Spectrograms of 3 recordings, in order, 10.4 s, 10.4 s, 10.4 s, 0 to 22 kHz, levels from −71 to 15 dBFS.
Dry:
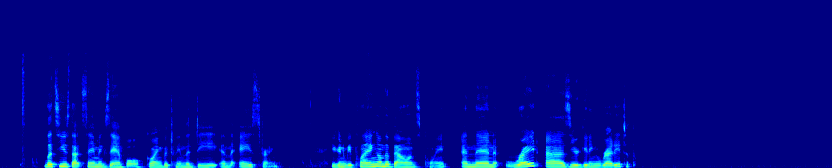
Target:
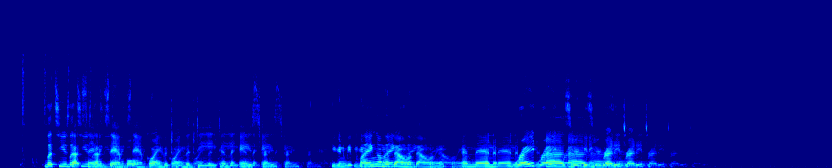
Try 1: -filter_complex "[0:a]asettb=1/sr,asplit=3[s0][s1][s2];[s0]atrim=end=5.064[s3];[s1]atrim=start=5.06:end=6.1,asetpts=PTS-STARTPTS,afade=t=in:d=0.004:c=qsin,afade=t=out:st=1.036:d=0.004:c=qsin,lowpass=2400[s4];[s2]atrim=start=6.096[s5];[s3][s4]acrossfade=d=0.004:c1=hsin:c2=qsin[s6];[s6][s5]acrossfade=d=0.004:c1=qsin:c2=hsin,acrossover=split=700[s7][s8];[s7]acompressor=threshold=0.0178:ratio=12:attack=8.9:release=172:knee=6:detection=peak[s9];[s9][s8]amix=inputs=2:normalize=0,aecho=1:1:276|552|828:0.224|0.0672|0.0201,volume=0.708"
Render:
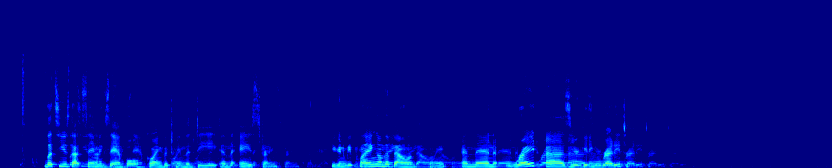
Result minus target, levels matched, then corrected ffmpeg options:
echo-to-direct -8.5 dB
-filter_complex "[0:a]asettb=1/sr,asplit=3[s0][s1][s2];[s0]atrim=end=5.064[s3];[s1]atrim=start=5.06:end=6.1,asetpts=PTS-STARTPTS,afade=t=in:d=0.004:c=qsin,afade=t=out:st=1.036:d=0.004:c=qsin,lowpass=2400[s4];[s2]atrim=start=6.096[s5];[s3][s4]acrossfade=d=0.004:c1=hsin:c2=qsin[s6];[s6][s5]acrossfade=d=0.004:c1=qsin:c2=hsin,acrossover=split=700[s7][s8];[s7]acompressor=threshold=0.0178:ratio=12:attack=8.9:release=172:knee=6:detection=peak[s9];[s9][s8]amix=inputs=2:normalize=0,aecho=1:1:276|552|828|1104:0.596|0.179|0.0536|0.0161,volume=0.708"

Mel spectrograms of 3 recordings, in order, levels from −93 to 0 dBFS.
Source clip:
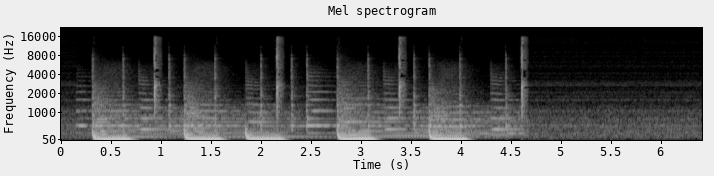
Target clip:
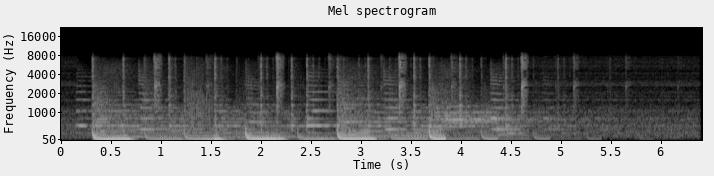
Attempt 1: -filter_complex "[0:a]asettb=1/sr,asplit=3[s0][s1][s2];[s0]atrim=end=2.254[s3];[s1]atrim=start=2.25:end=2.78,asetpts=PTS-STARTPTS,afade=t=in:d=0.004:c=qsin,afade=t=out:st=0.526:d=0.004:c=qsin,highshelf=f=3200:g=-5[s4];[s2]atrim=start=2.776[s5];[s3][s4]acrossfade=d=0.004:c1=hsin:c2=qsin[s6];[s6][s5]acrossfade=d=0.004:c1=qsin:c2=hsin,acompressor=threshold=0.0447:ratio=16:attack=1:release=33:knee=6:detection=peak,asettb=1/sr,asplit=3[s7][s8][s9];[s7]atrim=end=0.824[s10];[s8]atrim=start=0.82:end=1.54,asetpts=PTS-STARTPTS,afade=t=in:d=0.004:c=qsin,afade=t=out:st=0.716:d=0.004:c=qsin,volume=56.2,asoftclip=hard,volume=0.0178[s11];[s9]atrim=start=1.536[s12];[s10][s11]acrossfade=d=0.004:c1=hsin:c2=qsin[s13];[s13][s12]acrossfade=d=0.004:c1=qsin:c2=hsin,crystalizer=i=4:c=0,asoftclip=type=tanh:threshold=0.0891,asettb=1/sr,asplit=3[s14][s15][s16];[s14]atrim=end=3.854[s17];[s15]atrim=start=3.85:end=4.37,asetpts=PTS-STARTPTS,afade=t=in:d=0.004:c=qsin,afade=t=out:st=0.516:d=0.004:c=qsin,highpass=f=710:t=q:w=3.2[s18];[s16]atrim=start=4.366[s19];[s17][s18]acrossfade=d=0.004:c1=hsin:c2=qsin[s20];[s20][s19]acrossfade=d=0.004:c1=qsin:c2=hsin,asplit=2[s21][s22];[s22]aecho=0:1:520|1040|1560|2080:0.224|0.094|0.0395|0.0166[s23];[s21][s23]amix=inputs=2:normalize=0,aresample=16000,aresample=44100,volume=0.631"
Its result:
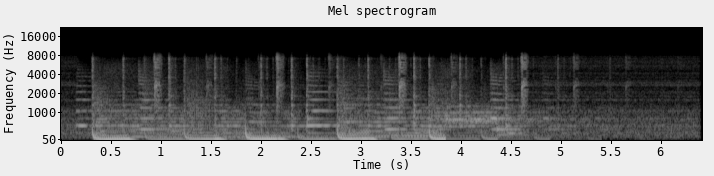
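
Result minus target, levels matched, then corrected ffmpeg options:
compression: peak gain reduction +9.5 dB
-filter_complex "[0:a]asettb=1/sr,asplit=3[s0][s1][s2];[s0]atrim=end=0.824[s3];[s1]atrim=start=0.82:end=1.54,asetpts=PTS-STARTPTS,afade=t=in:d=0.004:c=qsin,afade=t=out:st=0.716:d=0.004:c=qsin,volume=56.2,asoftclip=hard,volume=0.0178[s4];[s2]atrim=start=1.536[s5];[s3][s4]acrossfade=d=0.004:c1=hsin:c2=qsin[s6];[s6][s5]acrossfade=d=0.004:c1=qsin:c2=hsin,asettb=1/sr,asplit=3[s7][s8][s9];[s7]atrim=end=2.254[s10];[s8]atrim=start=2.25:end=2.78,asetpts=PTS-STARTPTS,afade=t=in:d=0.004:c=qsin,afade=t=out:st=0.526:d=0.004:c=qsin,highshelf=f=3200:g=-5[s11];[s9]atrim=start=2.776[s12];[s10][s11]acrossfade=d=0.004:c1=hsin:c2=qsin[s13];[s13][s12]acrossfade=d=0.004:c1=qsin:c2=hsin,crystalizer=i=4:c=0,asoftclip=type=tanh:threshold=0.0891,asettb=1/sr,asplit=3[s14][s15][s16];[s14]atrim=end=3.854[s17];[s15]atrim=start=3.85:end=4.37,asetpts=PTS-STARTPTS,afade=t=in:d=0.004:c=qsin,afade=t=out:st=0.516:d=0.004:c=qsin,highpass=f=710:t=q:w=3.2[s18];[s16]atrim=start=4.366[s19];[s17][s18]acrossfade=d=0.004:c1=hsin:c2=qsin[s20];[s20][s19]acrossfade=d=0.004:c1=qsin:c2=hsin,asplit=2[s21][s22];[s22]aecho=0:1:520|1040|1560|2080:0.224|0.094|0.0395|0.0166[s23];[s21][s23]amix=inputs=2:normalize=0,aresample=16000,aresample=44100,volume=0.631"

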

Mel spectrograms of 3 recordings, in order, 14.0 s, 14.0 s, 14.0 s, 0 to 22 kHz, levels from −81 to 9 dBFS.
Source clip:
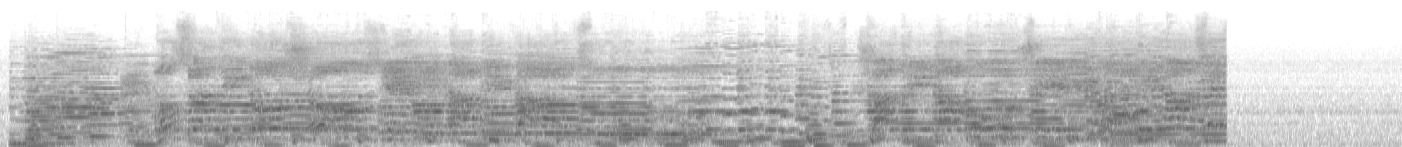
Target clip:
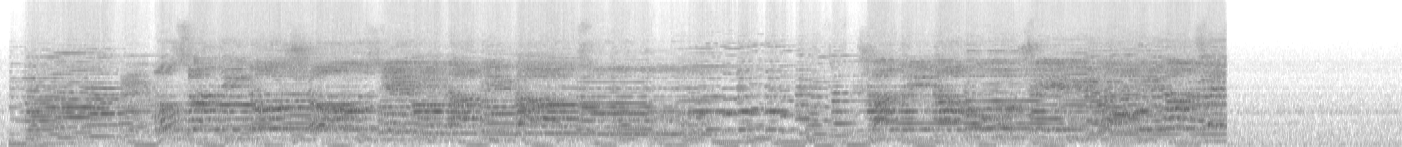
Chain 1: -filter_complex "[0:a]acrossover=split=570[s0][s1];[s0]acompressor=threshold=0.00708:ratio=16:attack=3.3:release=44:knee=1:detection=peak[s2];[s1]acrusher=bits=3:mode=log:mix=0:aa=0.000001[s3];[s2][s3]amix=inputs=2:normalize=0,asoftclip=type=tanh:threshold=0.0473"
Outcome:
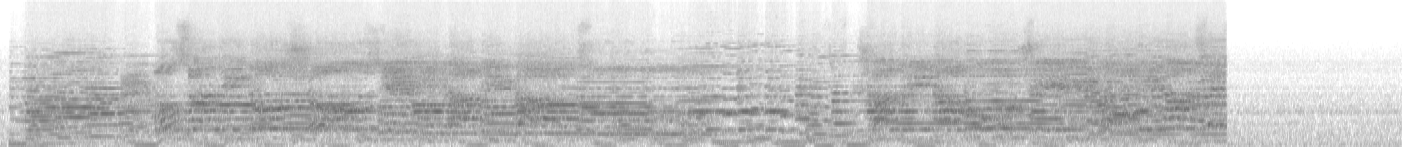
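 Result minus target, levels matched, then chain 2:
saturation: distortion +15 dB
-filter_complex "[0:a]acrossover=split=570[s0][s1];[s0]acompressor=threshold=0.00708:ratio=16:attack=3.3:release=44:knee=1:detection=peak[s2];[s1]acrusher=bits=3:mode=log:mix=0:aa=0.000001[s3];[s2][s3]amix=inputs=2:normalize=0,asoftclip=type=tanh:threshold=0.158"

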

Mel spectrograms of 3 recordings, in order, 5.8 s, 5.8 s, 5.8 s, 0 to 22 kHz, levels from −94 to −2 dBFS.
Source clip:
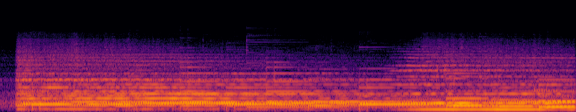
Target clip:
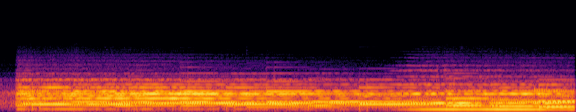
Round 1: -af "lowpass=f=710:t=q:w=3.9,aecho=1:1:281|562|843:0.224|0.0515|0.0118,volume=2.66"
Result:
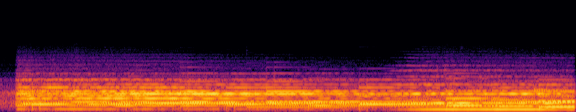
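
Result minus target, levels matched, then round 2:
echo 80 ms late
-af "lowpass=f=710:t=q:w=3.9,aecho=1:1:201|402|603:0.224|0.0515|0.0118,volume=2.66"

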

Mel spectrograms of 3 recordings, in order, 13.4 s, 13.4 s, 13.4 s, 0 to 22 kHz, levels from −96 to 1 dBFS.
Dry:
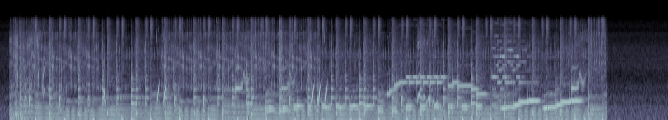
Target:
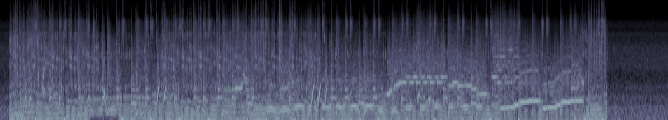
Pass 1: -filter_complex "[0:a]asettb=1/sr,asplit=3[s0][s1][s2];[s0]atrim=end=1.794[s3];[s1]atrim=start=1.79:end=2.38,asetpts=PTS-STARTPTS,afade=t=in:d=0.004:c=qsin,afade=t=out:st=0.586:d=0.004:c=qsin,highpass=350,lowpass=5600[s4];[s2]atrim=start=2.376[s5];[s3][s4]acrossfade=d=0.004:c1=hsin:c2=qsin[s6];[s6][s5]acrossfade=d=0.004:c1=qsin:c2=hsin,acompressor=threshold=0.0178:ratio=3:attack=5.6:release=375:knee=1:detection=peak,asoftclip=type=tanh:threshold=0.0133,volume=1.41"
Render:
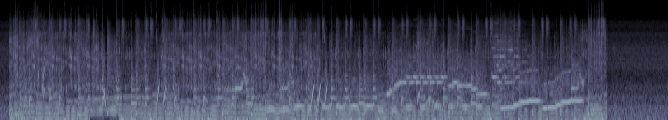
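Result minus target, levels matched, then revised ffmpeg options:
compression: peak gain reduction +5.5 dB
-filter_complex "[0:a]asettb=1/sr,asplit=3[s0][s1][s2];[s0]atrim=end=1.794[s3];[s1]atrim=start=1.79:end=2.38,asetpts=PTS-STARTPTS,afade=t=in:d=0.004:c=qsin,afade=t=out:st=0.586:d=0.004:c=qsin,highpass=350,lowpass=5600[s4];[s2]atrim=start=2.376[s5];[s3][s4]acrossfade=d=0.004:c1=hsin:c2=qsin[s6];[s6][s5]acrossfade=d=0.004:c1=qsin:c2=hsin,acompressor=threshold=0.0473:ratio=3:attack=5.6:release=375:knee=1:detection=peak,asoftclip=type=tanh:threshold=0.0133,volume=1.41"

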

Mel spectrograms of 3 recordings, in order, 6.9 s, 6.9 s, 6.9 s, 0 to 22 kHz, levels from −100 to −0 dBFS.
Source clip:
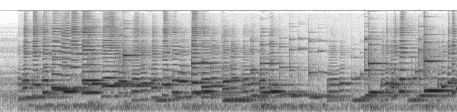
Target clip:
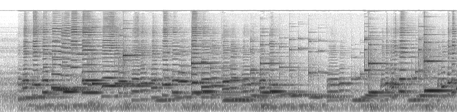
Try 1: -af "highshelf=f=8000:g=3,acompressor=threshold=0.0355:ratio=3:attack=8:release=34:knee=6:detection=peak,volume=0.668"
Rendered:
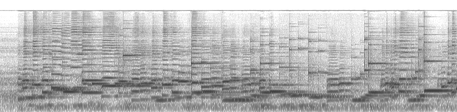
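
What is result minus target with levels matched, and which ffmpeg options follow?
compression: peak gain reduction +12 dB
-af "highshelf=f=8000:g=3,volume=0.668"

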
